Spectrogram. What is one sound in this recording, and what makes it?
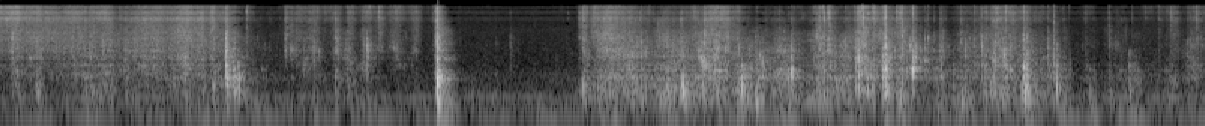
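Hands squeeze a soaked sponge, and water squelches wetly.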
